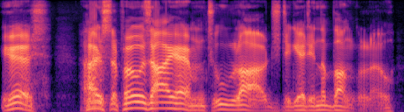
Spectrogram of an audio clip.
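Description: A big, gentle circus lion from a children's storybook. He speaks very slowly in a gravelly rumble, loud but courtly and apologetic. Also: dry recording, clean studio sound, heavily acted. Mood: eager to help.

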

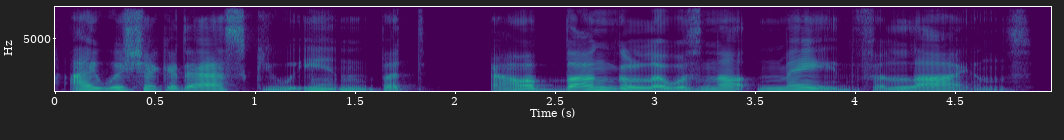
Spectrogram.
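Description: Muskrat lady as done by a man: high-pitched, plaintive, fussy, ailing housekeeper from a children's animal tale. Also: animated, measured pace, gravelly, sharp tone, full character voice. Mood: polite, apologetic.

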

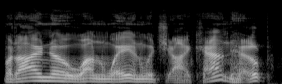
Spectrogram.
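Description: A man voicing a big, polite male circus lion for a storybook, with a loud rumbling voice and a courtly, apologetic manner. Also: lively intonation, a little slow, gravelly, dry recording, clean studio sound, exaggerated voice. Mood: eager to help.

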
